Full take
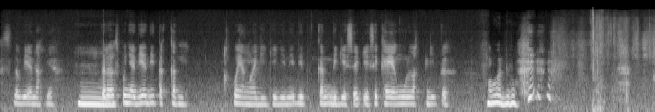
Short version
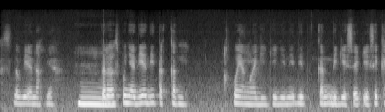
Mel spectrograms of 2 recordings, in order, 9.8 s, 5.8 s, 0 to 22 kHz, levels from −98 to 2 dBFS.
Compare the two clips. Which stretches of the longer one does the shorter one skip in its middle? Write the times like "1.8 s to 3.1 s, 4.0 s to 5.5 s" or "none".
none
